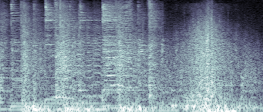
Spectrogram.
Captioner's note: shotgun blasts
